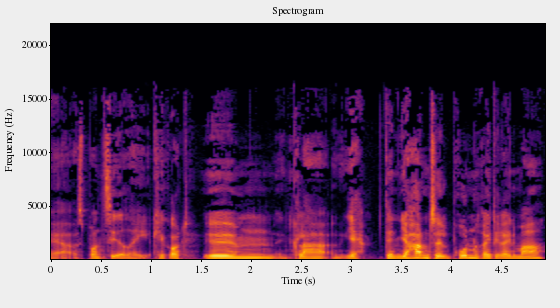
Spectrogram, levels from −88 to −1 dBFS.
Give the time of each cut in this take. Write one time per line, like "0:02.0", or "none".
0:01.0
